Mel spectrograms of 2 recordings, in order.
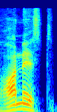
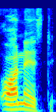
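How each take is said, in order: First: The word begins with an h sound. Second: The word begins with a vowel sound. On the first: The speaker calls it wrong. "বলছি না যে হনেস্ট" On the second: The speaker calls it right. "আমরা বলছি অনেস্ট, এইচ এর উচ্চারণ কিন্তু নাই"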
